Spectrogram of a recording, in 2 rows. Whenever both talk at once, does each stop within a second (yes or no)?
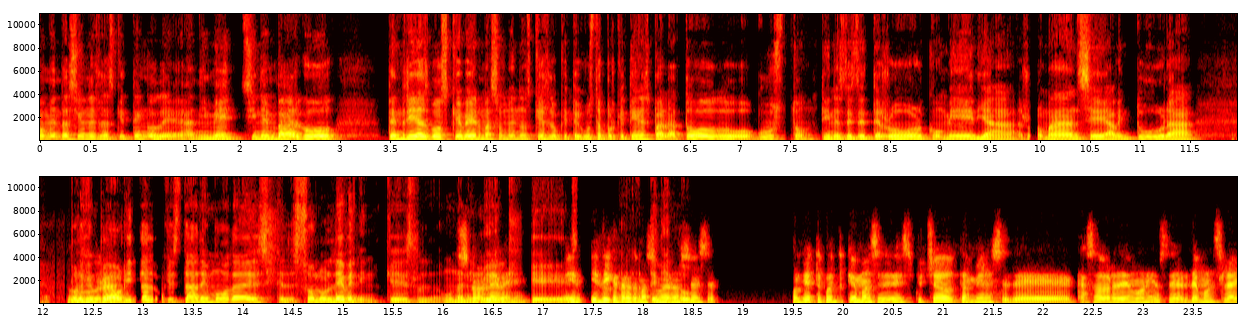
no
